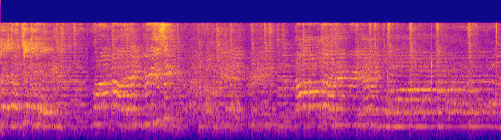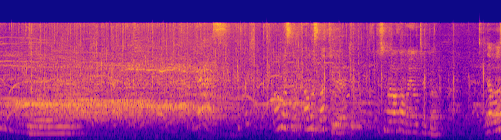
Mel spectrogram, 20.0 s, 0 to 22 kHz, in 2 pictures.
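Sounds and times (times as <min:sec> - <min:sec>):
woman singing: 0:00.0 - 0:03.6, 0:04.2 - 0:11.6
crowd cheering and screaming: 0:00.0 - 0:17.7, 0:18.9 - 0:20.0.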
